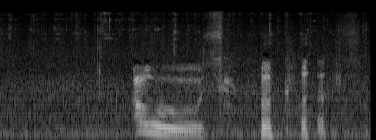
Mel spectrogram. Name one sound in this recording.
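A dog's paws patter on pavement as it runs.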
